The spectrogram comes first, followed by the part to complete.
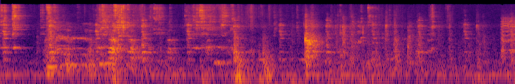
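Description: Dishes and cutlery clinking and clattering, with scattered knocks and brief ringing tones between them.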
